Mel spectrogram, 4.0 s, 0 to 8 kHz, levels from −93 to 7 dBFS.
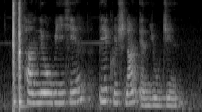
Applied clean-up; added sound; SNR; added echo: none; Telephone; -4 dB; none.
